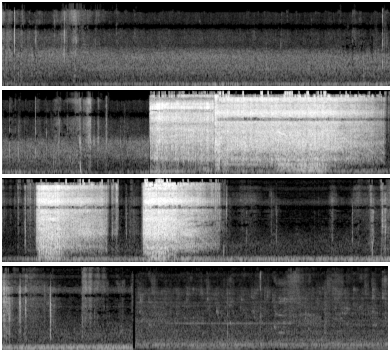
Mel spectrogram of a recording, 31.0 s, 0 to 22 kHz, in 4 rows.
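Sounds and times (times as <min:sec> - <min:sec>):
mini chainsaw running: 0:10.7 - 0:15.4, 0:16.2 - 0:20.0.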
